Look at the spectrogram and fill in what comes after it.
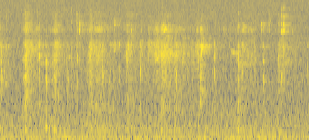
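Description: Crunchy green pea snack crisps being chewed with the mouth closed: quiet, irregular crunching.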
